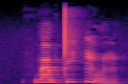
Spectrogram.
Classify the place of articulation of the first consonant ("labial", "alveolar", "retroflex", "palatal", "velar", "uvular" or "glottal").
glottal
